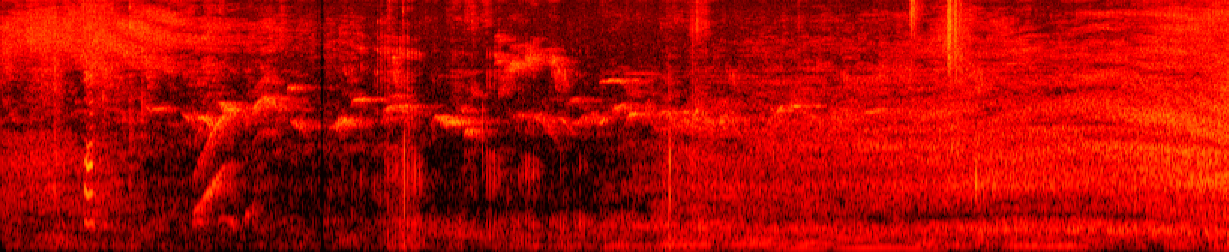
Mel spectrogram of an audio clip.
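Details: Mjaullo, a cat met again when summer returns, gives one arching, tonal meow early on, rising then falling, amid scattered bird chirps, handling noises and a steady low outdoor rumble.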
